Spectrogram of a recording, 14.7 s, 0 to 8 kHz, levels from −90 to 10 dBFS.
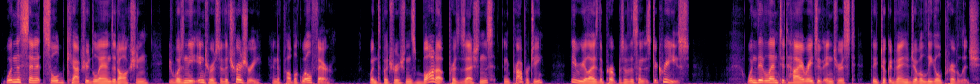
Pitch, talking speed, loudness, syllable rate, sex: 155 Hz, 210 wpm, -19 LUFS, 7.1 syllables/s, male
